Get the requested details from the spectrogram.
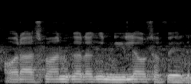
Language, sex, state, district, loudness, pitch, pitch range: Hindi, male, Bihar, Sitamarhi, -22 LUFS, 115 Hz, 115-120 Hz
